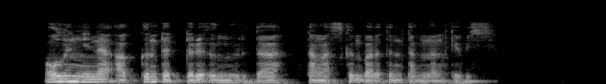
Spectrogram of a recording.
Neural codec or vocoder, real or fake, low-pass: none; real; 7.2 kHz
